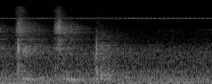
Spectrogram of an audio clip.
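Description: A boxer shadowboxing with footwork on a wooden floor: three short, sharp sounds about a third to half a second apart as he steps, switches stance and punches.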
